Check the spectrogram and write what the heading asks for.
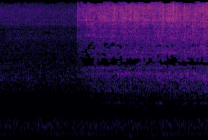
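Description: Pancake batter sizzling as it is spooned into a hot, oiled frying pan. A steady hiss starts just under a second in and holds.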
